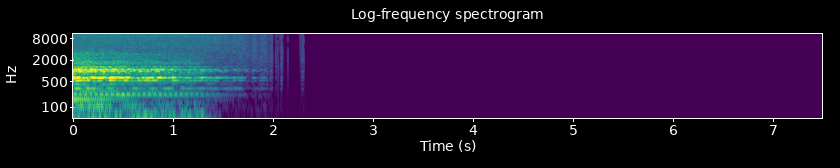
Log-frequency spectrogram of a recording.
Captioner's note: no audio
